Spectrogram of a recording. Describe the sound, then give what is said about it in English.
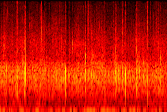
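A church audience applauds to welcome people into a service: dense, continuous clapping with a steady, regular pulse of sharper claps. “So if you would, put your hands together and welcome them into our time of service here today.”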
